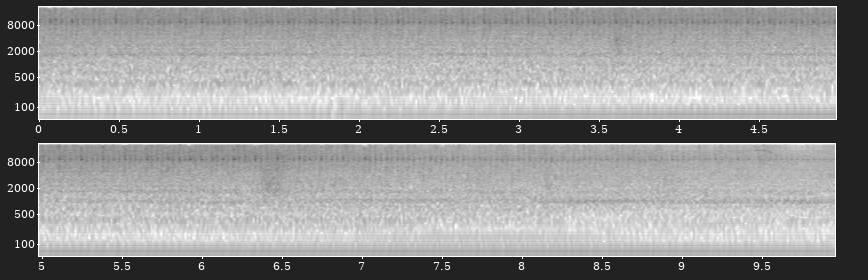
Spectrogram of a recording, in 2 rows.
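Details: Kia Sportage 3, G4NA petrol engine, after repair: restarted after the oil change, level set, antifreeze added. Smooth, steady, even idle with no ticking or knocking; normal idle.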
